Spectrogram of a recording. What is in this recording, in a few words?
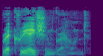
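"recreation ground", British English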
